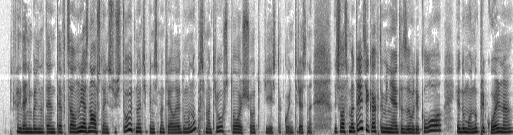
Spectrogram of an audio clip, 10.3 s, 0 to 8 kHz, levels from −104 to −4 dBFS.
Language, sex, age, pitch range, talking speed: Russian, female, 20-39, 185-225 Hz, 220 wpm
